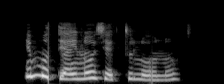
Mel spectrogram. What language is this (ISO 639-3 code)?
kln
